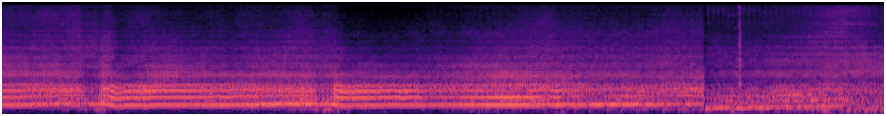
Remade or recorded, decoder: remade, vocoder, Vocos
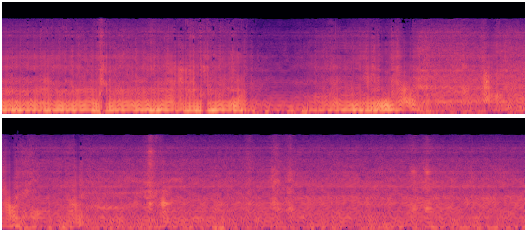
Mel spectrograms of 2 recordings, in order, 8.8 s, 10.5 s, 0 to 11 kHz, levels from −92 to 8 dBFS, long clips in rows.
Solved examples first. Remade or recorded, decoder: remade, vocoder, Vocos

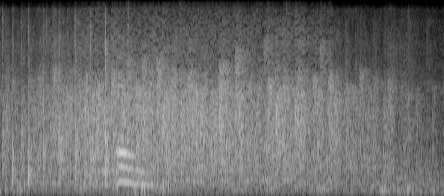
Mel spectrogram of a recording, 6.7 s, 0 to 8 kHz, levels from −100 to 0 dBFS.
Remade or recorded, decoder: remade, vocoder, Vocos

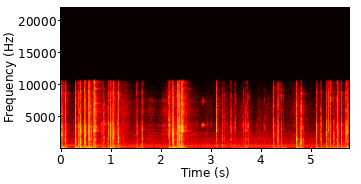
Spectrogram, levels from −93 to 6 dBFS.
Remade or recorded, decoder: recorded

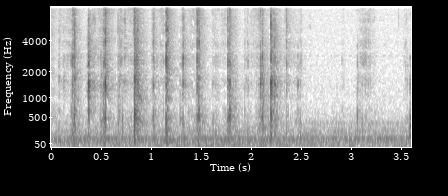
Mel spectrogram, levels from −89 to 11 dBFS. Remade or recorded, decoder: recorded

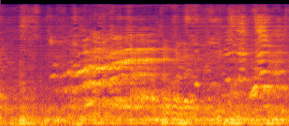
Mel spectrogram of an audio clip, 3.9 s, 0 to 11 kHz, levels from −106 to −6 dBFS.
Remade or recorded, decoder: remade, vocoder, Vocos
